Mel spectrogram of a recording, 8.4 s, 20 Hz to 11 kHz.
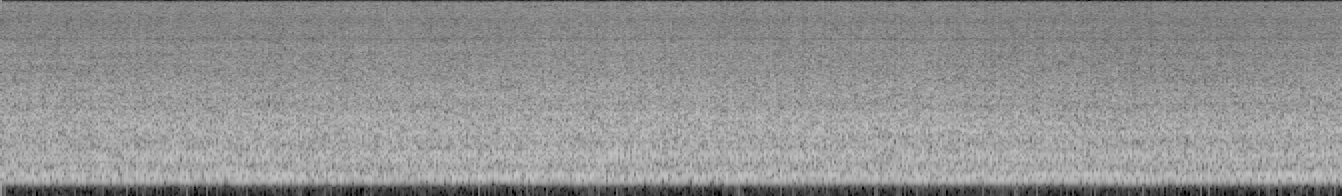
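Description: John Deere D170 lawn tractor's V-twin engine running steadily while it drives and mows grass.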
